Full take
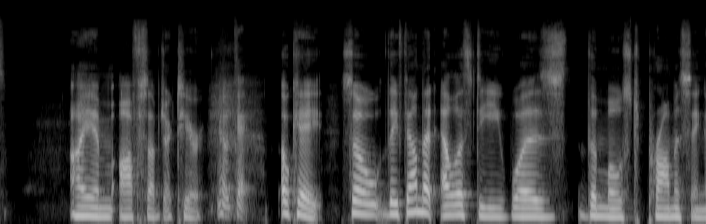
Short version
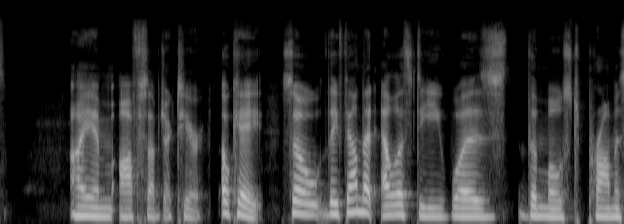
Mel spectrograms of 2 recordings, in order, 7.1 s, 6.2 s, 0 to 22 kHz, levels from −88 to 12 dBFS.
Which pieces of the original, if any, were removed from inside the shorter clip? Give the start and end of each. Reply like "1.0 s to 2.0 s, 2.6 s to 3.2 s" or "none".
2.1 s to 2.7 s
